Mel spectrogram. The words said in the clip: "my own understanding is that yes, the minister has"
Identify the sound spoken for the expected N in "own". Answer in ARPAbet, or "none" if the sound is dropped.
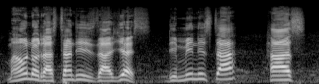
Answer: N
